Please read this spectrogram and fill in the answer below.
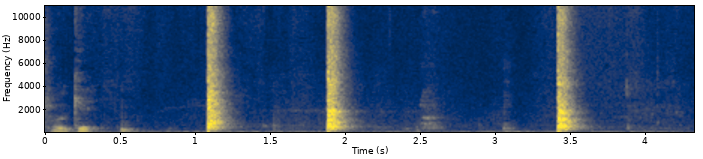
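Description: Three sharp claps, the second about a second after the first and the third about a second and a half later, each with a brief ring of room echo.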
